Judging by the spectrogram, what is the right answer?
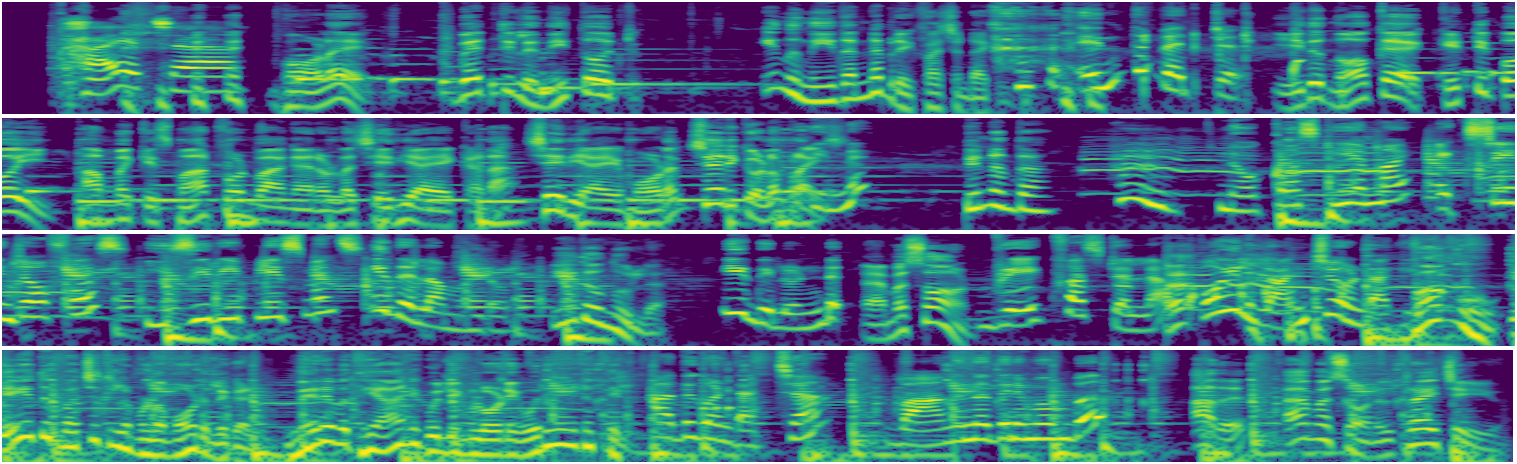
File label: TVC, female, Malayalam; Amazon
